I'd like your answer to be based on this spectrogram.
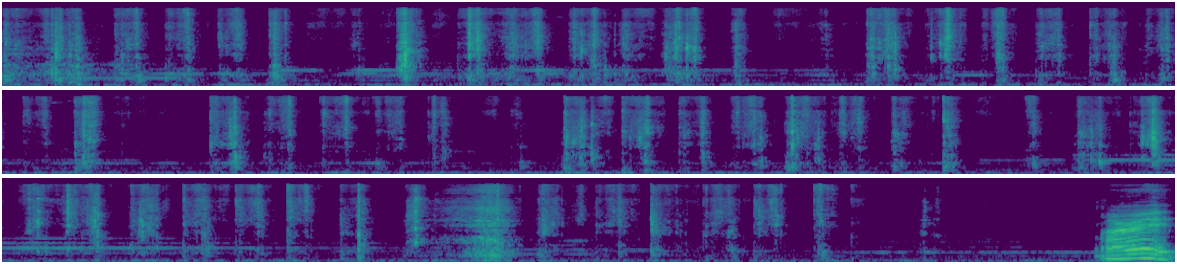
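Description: Oracle cards are shuffled in quick, crisp riffles and flutters at close range, a faint soft patter running throughout with a louder final snap at the end.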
